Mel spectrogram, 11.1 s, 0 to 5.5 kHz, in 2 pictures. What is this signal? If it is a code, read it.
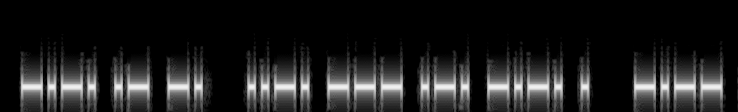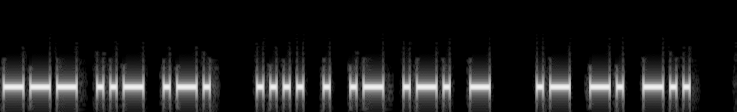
Morse code, heard as a keyed tone, about 24 wpm, 600 Hz. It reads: CAN FORCE YOUR HEART AND
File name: CW / Practice / If24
